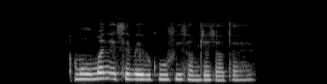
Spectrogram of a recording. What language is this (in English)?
Urdu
